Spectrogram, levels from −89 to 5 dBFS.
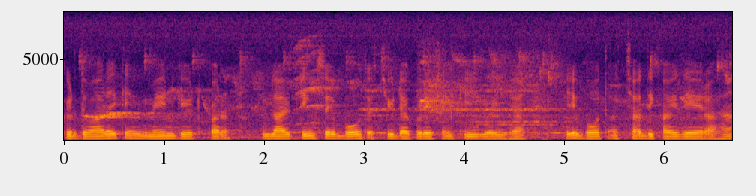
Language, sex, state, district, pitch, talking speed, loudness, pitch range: Hindi, male, Chandigarh, Chandigarh, 120 Hz, 170 wpm, -17 LUFS, 115-130 Hz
